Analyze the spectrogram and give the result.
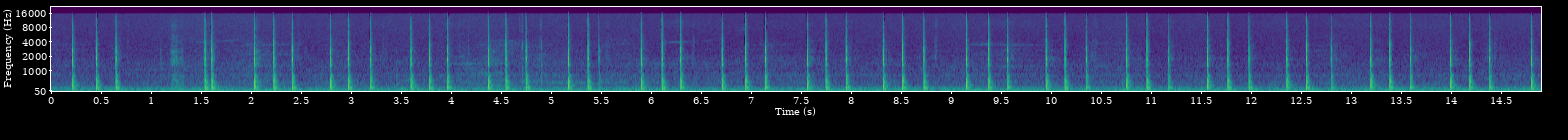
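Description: Fingers tap a book for ASMR, producing a steady run of about fifty short, dry, sharp taps at an irregular pace over a low, constant background hum. Each tap dies away almost instantly with no ring.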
